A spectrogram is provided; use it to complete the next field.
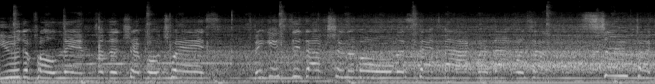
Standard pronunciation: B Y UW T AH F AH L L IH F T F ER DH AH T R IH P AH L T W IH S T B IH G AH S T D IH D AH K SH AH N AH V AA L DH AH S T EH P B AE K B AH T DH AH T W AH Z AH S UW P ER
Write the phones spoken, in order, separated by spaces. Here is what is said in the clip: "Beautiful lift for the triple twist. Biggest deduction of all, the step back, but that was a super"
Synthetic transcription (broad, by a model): Y UW T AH F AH L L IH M F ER DH AH T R IH P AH L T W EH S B IH G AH S D IH D AH K SH AH N AH V AA L DH AH S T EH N B AE K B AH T DH AH T W AH Z AH S UW P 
